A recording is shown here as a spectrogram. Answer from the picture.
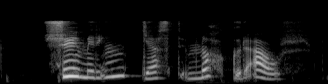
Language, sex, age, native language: Icelandic, female, 9, Icelandic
